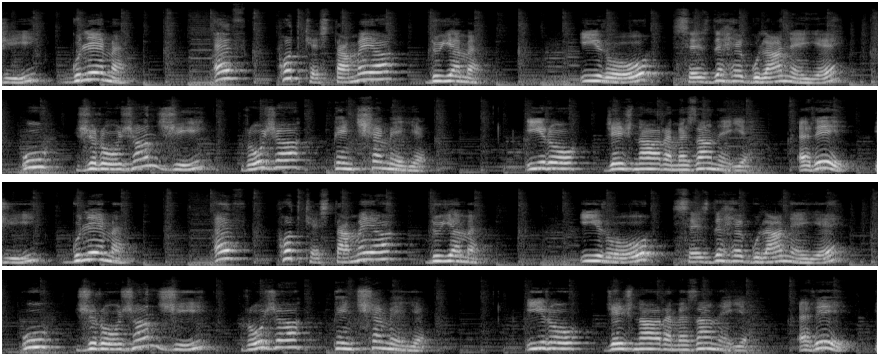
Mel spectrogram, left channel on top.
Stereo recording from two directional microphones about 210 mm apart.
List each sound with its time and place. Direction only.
0.7 s speech: 30° left (ahead or behind)
1.2 s music: centre (ahead or behind)
2.0 s a woman's voice: 30° left (ahead or behind)
14.0 s speech: 30° left (ahead or behind)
